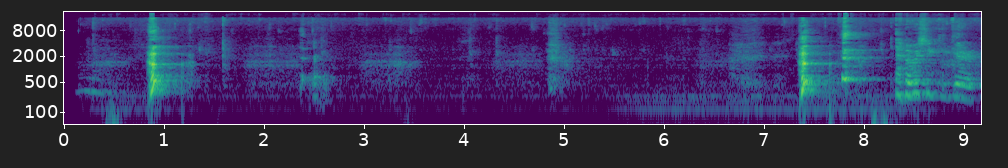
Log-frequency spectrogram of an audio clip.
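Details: Mother's hiccups: sharp, abrupt hiccup sounds at irregular intervals in a quiet room, with a child teasing with playful vocal sounds near the end.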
